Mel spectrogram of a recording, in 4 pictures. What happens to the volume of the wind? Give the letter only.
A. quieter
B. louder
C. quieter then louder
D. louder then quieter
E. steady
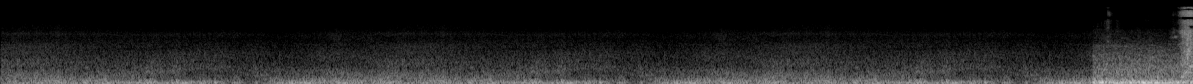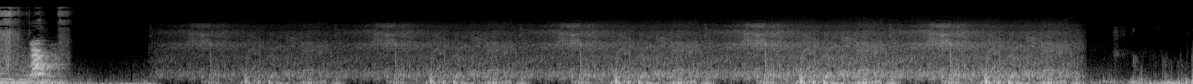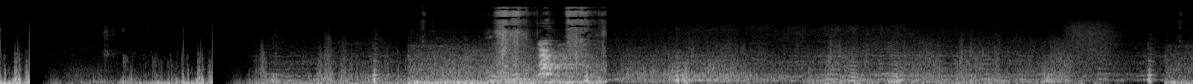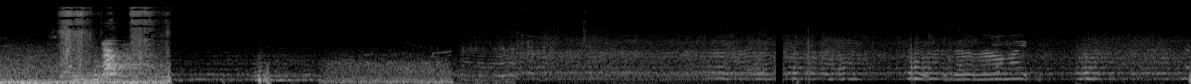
D.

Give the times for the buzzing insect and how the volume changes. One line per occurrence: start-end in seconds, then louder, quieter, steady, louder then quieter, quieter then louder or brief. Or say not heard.
26.4-47.6 quieter.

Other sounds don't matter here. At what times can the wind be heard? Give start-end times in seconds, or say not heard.
0.0-35.1.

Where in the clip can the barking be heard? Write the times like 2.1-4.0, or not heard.
10.9-12.7, 27.9-29.9, 35.5-37.5.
